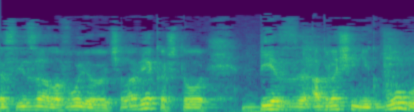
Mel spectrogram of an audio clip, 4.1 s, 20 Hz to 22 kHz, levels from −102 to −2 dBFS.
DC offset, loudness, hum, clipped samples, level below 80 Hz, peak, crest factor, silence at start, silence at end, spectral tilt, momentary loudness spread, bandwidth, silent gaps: under 0.1%; -17 LUFS; none; under 0.1%; -44 dBFS; 0 dBFS; 16 dB; 0 s; 0 s; -6.5 dB/octave; 5 LU; 12.5 kHz; none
